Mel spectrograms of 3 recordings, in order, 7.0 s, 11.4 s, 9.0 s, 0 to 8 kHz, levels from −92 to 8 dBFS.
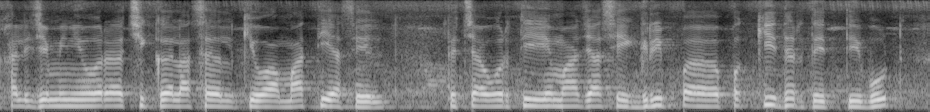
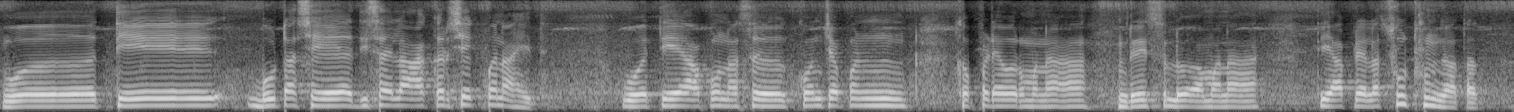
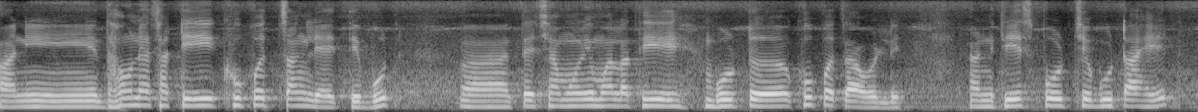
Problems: constant background noise, background conversations at intervals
